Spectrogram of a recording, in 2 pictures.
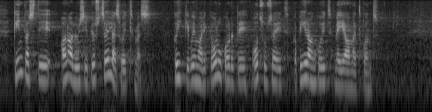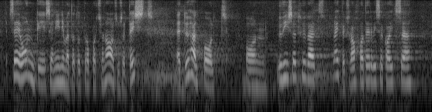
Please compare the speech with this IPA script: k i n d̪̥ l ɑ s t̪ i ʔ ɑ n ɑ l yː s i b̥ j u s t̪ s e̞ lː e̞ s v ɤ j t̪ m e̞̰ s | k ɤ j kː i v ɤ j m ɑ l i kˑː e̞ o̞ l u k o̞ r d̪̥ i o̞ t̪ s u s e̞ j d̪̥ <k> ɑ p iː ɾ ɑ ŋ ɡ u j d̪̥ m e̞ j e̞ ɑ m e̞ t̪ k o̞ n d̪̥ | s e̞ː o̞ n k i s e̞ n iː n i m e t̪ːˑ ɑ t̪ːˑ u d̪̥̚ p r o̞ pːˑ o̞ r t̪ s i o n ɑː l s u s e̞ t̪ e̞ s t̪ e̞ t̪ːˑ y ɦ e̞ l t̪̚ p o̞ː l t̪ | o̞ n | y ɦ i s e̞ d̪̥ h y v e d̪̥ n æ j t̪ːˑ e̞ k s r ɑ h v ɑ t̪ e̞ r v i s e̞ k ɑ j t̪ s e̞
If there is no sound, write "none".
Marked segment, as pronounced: k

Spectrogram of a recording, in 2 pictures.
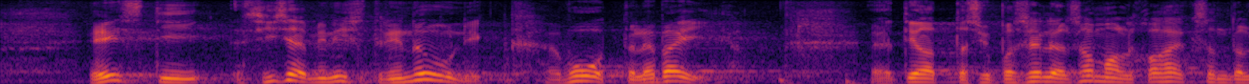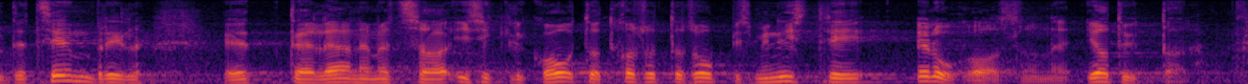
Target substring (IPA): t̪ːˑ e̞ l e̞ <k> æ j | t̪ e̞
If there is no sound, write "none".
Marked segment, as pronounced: p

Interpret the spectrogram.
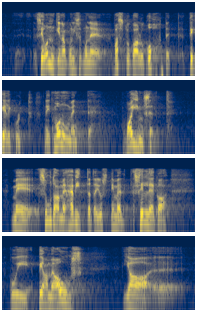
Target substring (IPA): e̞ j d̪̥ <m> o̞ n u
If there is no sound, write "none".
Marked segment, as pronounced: m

